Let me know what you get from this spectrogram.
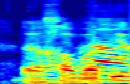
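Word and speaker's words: خواتین: pronounce किया जाता है लिखेंगे खवातीन लिखेंगे खवातीन बट पढ़ेंगे ख्वातीन लिखेंगे दस्तरख्वान बट पढ़ेंगे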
